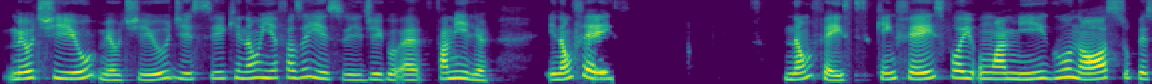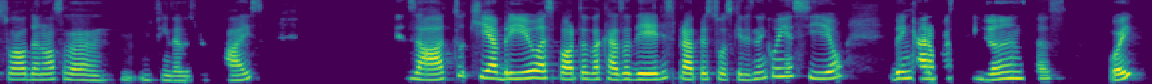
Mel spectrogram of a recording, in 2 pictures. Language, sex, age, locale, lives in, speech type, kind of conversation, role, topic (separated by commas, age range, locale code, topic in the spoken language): Portuguese, female, 20-24, pt-BR, Italy, conversation, podcast, host, Você se lembra de um momento em que os vizinhos se ajudaram muito?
